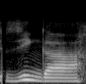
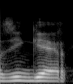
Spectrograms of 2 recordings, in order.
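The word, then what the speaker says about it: Singer: Max si dice Zinga, sarebbe un po' con ER che non si pronuncia, ma Zinger in italiano, come in inglese, solo che la S si legge come Z, perché all'inizio delle parole in tedesco la S è sempre Z.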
